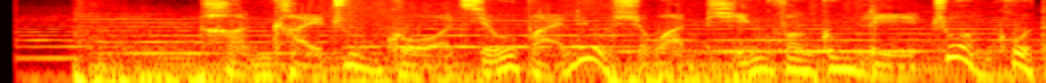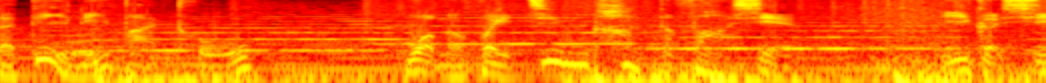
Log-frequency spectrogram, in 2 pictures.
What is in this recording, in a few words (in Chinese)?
男 宣传片 大气浑厚稳重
